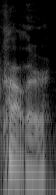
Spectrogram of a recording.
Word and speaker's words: Kotler: had where going back to, how do you pronounce the last name? Steve? Is it Kotler? Yeah, Steve Kotler.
